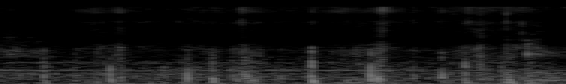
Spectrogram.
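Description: Faint footsteps walking through snow: a series of soft, irregular steps.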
